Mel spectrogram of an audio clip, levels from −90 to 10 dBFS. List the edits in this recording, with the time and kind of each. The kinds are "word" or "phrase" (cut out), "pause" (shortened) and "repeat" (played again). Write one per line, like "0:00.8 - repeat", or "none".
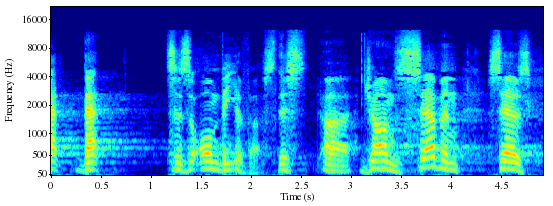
0:01.2 - word
0:01.8 - word
0:02.5 - word
0:03.0 - pause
